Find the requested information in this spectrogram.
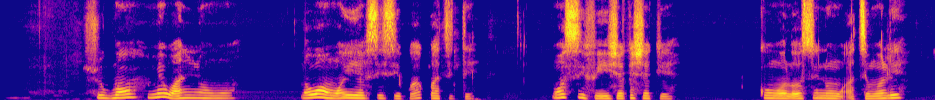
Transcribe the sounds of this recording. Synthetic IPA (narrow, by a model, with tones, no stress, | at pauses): ʃu˨ɡ͡bɔ̃˨˦mɛ̃˦˨wa˨˦nĩ˦nũ˦˧w̃ɔ̃˧ | lɔ˦wɔ˦˨w̃ɔ̃˧˦e˦ɛ˧fsi˧si˨k͡pa˨˦k͡pa˧ti˧tɛ˨ | w̃ɔ̃˦si˦˨fi˧i˧ʃɛ˧kɛ˦ʃɛ˧kɛ˨ | ko˦w̃ɔ̃˧lɔ˧si˦nũ˦˧ʔa̰˨ti˧w̃ɔ̃˦le˦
